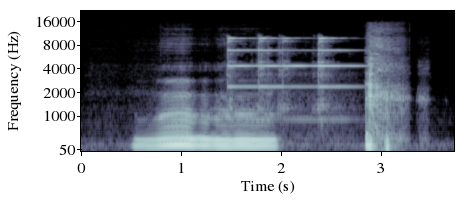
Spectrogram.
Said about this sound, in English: That was a bell. That was not a fitting sound effect.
